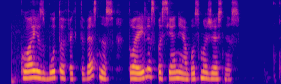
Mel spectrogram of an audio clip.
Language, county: Lithuanian, Vilnius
